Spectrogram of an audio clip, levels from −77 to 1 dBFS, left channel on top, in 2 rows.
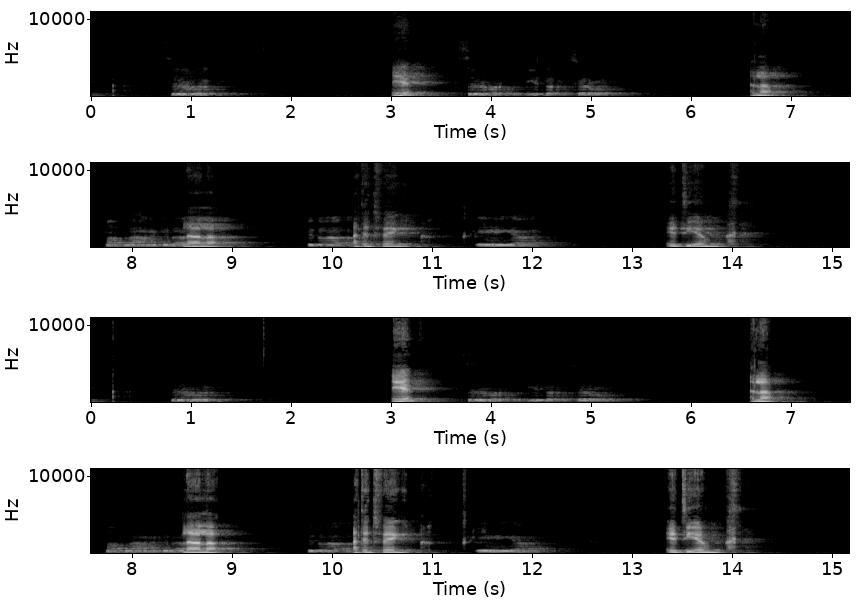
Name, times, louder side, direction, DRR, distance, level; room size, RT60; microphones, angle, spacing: voice 1, 0.8-1.2 3.8-5.2 7.7-9.0 9.8-10.3 11.4-12.1, left 1 dB, 85° left, 5 dB, 4.7 m, -39 dB
voice 2, 8.5-8.9 10.3-11.0 13.3-14.1, right 4 dB, 75° right, 14 dB, 1.2 m, -26 dB
28.5 x 23.0 x 4.9 m, 0.82 s
head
